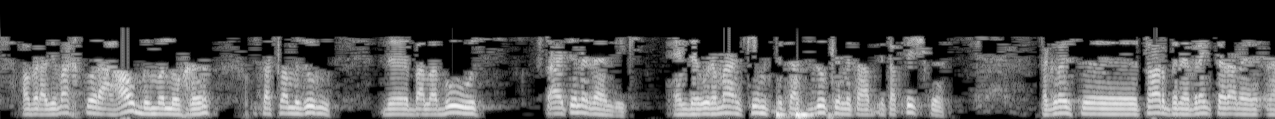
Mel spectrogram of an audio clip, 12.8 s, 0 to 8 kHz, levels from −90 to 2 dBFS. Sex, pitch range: male, 135-165 Hz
